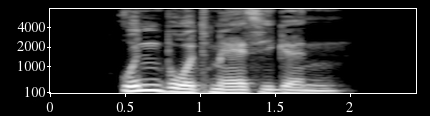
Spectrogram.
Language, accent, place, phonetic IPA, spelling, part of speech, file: German, Germany, Berlin, [ˈʊnboːtmɛːsɪɡn̩], unbotmäßigen, adjective, De-unbotmäßigen.ogg
- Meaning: inflection of unbotmäßig: 1. strong genitive masculine/neuter singular 2. weak/mixed genitive/dative all-gender singular 3. strong/weak/mixed accusative masculine singular 4. strong dative plural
